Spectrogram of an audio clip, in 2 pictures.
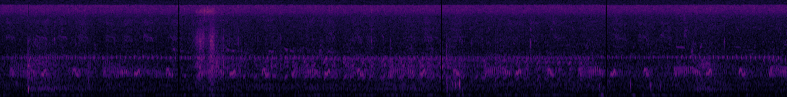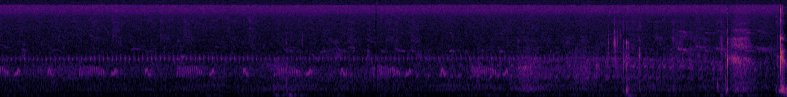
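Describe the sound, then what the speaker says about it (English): Distant birdsong at sunrise on an African safari, including hornbills, a crested barbet and noisy rattling cisticolas, forming a faint, steady chorus of repeated chirps and calls over quiet ambience. "Some of the bird calls that you might actually hear in the background is a number of different hornbills, as well as a crested barbet and some very noisy rattling cisticulars"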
